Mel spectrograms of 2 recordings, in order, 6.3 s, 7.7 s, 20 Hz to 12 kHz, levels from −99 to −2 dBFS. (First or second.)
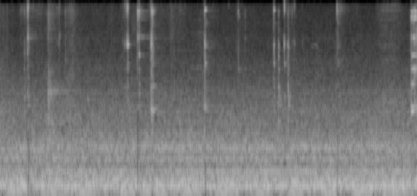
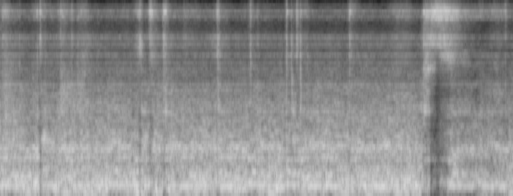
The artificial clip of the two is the second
